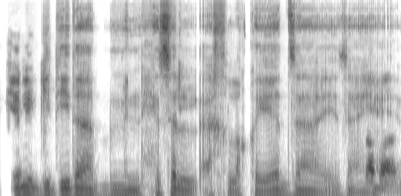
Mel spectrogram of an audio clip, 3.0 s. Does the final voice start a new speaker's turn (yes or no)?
yes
